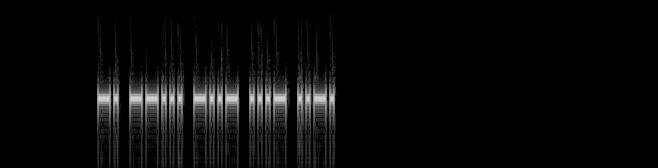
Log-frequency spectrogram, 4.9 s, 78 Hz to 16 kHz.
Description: Morse code, heard as a keyed tone, about 40 wpm, 700 Hz. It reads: N7XVF
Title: USA Call Signs - 5 Characters - Repeated 2x - 40wpm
